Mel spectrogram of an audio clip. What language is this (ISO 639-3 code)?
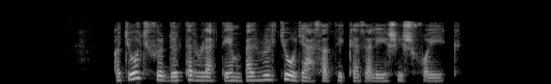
hun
